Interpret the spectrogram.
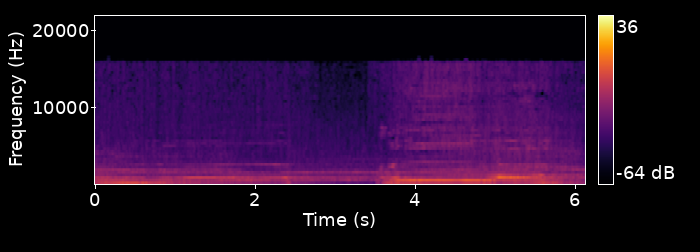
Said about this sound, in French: Elle tressaillit. Puis ce fut un hurlement dans la montagne.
